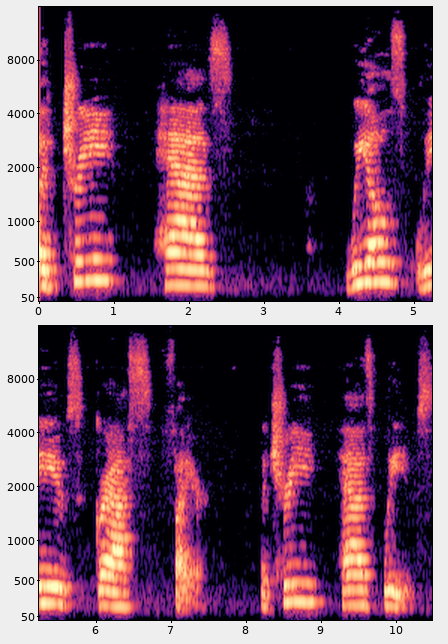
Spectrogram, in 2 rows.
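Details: 72-year-old man with aphasia after a stroke in July 2003, with bilateral sensorineural hearing loss, doing a picture description in Western Aphasia Battery-Revised testing; word-retrieval difficulty; aphasia.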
